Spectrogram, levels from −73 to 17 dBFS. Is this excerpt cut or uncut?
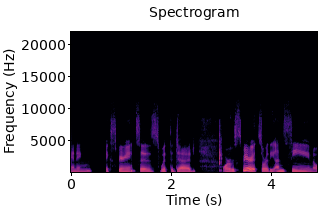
cut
